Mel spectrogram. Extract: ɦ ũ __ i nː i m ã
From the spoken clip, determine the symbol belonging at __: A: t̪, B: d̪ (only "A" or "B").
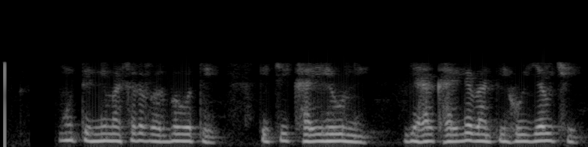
A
